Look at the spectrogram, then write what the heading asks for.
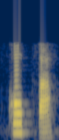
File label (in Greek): "kopa", greek; κόππα; koppa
